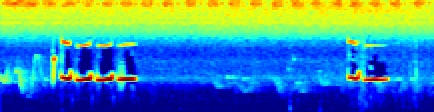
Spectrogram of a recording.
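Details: Spotted pardalote, one of a nesting pair raising a summer brood in the Capertee Valley: three clear, level whistled notes, a pause, then a two-note phrase, over a steady high-pitched hiss.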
